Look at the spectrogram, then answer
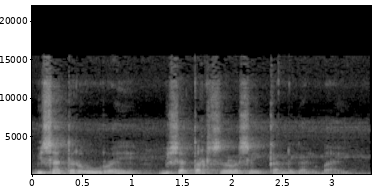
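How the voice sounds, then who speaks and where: Audible room echo surrounds a man speaking at a fairly slow pace. His pitch is fairly low, with vocal fry. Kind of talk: spoken address to viewers. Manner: earnest, emphatic.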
